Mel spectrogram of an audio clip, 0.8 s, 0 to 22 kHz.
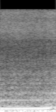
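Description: A BMW E30 engine with a distributor-related idle issue, heard as a steady low rumble of a running car, close and continuous for under a second with no sharp rev change.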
